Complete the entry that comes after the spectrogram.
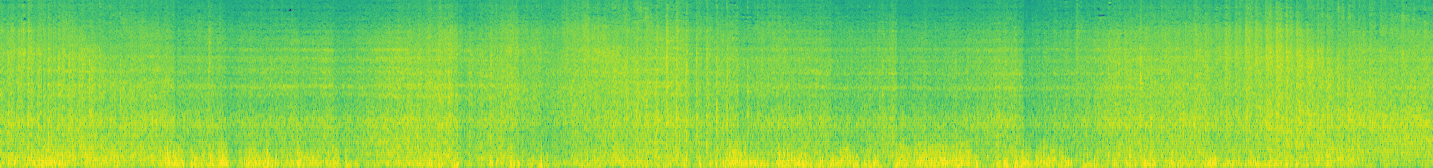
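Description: A mixed freight train's cars, mostly tank cars and covered hoppers, rolling past at close range: a loud, steady rumble with a continual run of wheel clacks on the rails.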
